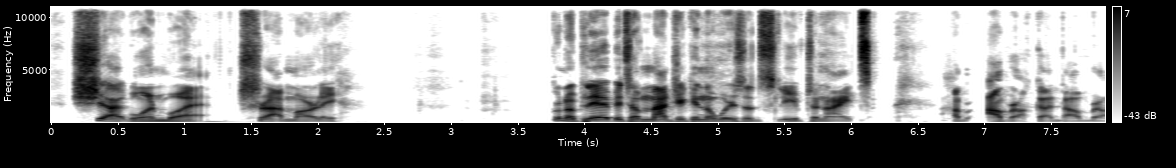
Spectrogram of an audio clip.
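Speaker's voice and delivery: bad put-on Jamaican accent. Performing their own comedy character for podcast listeners: Throb Marley Jamaican accent.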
